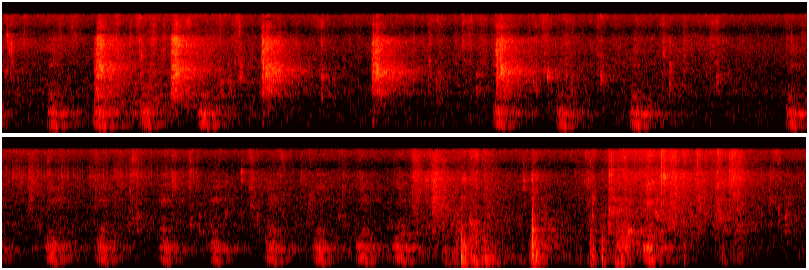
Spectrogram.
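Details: Five-week-old female piglet jumping onto furniture indoors to find a person, grunting in a steady rapid series of short low oinks, about two per second, with a few rougher louder grunts near the end.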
